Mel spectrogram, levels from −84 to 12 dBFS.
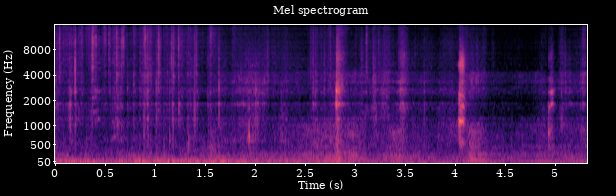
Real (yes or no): no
